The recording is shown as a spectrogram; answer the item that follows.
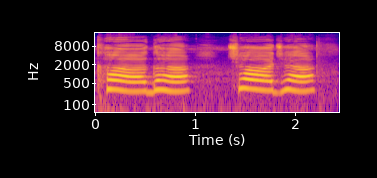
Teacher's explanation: जैसे कि ख, घ, छ, झ, ये सभी जो हैं वो महाप्राण हैं, क्योंकि द्वितीय हमने क्या पढ़ा, प्रथम और तृतीय जो है ना वो अल्प प्राण है, और द्वितीय और जो चतुर्थ वर्ण है ना वो आपके महाप्राण हैं · इनके उच्चारण में हंकार जैसी ध्वनि विशेष रूप से निकलती है। प्रत्येक वर्ग का द्वितीय, चतुर्थ वर्ण तथा सभी ऊष्म व्यंजन महाप्राण होते हैं।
